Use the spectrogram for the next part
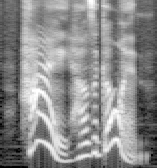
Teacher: In informal speech, we often extend that I sound to show we're genuinely happy to see the person.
